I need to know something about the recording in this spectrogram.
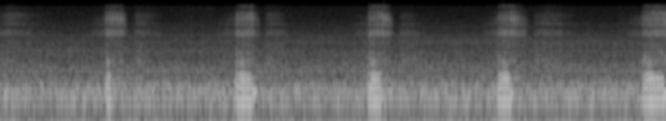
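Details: Snoring from Happy, a nearly five-month-old female Labrador Retriever: five rough, buzzy snores at a regular rhythm of about one every two seconds, each a brief broadband burst, with a soft low hum between them.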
